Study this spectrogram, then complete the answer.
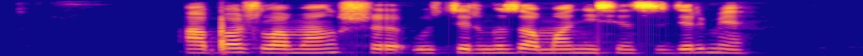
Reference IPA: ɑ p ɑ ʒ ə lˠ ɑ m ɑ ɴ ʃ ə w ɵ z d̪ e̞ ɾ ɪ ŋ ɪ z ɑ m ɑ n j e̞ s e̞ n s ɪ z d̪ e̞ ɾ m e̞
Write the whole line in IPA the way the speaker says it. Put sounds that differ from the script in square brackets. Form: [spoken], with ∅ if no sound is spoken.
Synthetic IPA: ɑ p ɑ ʒ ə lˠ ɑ m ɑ ɴ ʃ ə w ɵ z d̪ e̞ ɾ ɪ ŋ ɪ z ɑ m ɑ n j e̞ s e̞ n s ɪ z d̪ e̞ ɾ m e̞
